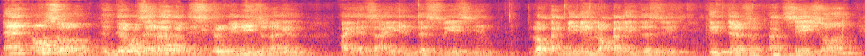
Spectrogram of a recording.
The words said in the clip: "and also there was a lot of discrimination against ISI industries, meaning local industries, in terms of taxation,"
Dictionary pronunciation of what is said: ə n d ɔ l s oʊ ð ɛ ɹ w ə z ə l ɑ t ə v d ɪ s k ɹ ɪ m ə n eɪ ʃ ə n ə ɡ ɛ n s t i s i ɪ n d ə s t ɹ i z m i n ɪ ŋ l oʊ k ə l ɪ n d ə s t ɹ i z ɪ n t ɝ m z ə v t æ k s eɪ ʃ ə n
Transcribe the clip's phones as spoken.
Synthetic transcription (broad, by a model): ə n d ɔ l s oʊ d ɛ ɹ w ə s ə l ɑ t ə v d ɪ s k ɹ ɪ m ə n eɪ ʃ ə n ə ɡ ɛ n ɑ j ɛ s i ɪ n d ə s t ɹ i s m i n ɪ ŋ l oʊ k ə l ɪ n d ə s t ɹ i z ɪ n t ɝ m s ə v t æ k s eɪ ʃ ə n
